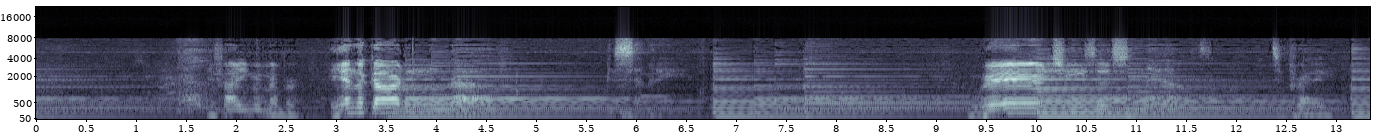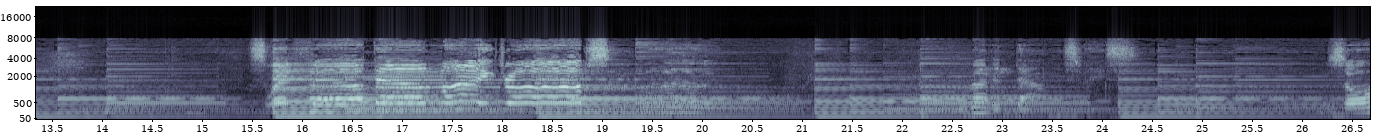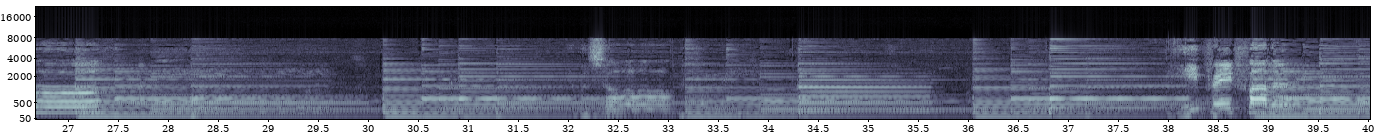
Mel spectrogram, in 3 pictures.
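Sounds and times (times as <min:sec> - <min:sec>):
acoustic guitar strummed chords: 0:00.0 - 0:40.0.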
